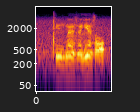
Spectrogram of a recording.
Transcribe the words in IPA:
tʼ ĩː b ɛ̃ z ɛ̃ lʲ ɛ̃ z ɔ

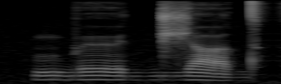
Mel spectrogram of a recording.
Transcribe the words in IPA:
m b ɘː d d͡ʒ a d

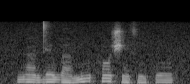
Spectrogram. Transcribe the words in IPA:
w ã˦ d ɛ˦ w a˧ m u˦ h ɔ̃˦ ʃ ɛ̃˧ s ũ˧ k͡p o˦

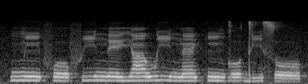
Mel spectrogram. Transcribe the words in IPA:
m ĩ˧ f o˨ f i˨˦ n e˧ j ã˦ w i˦˨ n ɛ̃˨˦ k ĩ˧ ɡ o˧ d i˨ s o˨

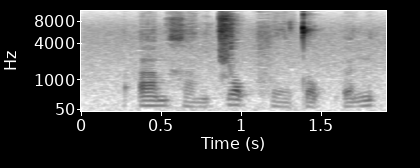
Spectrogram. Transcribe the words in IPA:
ʔ a˧ m x a̤˨˩ ŋ t͡ɕ ɔ˦˥ p̚ f ə̤ː˨˩ t̪ ɔ˨˩ p̚ ʔ ə˨˦ n

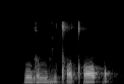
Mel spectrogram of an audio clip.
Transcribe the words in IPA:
ŋ ɡ ə˞ m b i tʼ ɔ tʼ ɔ p

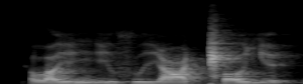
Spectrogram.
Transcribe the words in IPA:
lˠ iː ŋ iː sʷ iː ʕ ə ǁ ɔ ʎ ɪ

